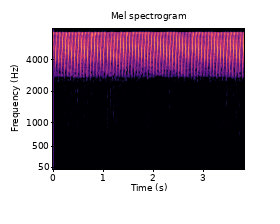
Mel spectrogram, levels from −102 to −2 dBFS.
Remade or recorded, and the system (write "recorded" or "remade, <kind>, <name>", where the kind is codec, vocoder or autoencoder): recorded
